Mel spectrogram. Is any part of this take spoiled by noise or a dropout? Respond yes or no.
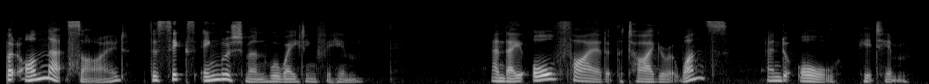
no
